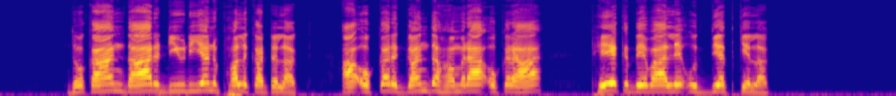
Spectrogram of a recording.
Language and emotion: Maithili, disgusted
